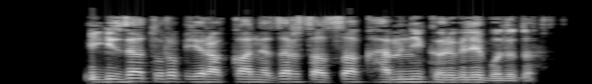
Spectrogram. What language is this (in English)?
Uyghur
